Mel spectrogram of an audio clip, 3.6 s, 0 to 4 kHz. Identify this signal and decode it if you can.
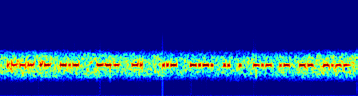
Morse code, heard as a keyed tone, about 56 wpm, spaced as for 46 wpm, 760 Hz, with noise. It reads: JAK ON UCIEKAMY
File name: dlazaawansowanych / nagraniazpasma / websdr recording 3565.0kHz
